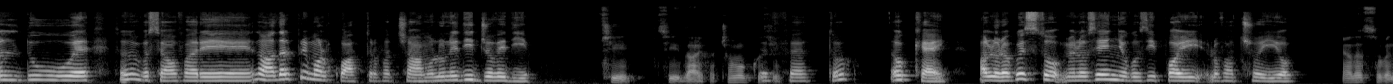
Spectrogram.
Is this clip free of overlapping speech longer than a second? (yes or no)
yes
